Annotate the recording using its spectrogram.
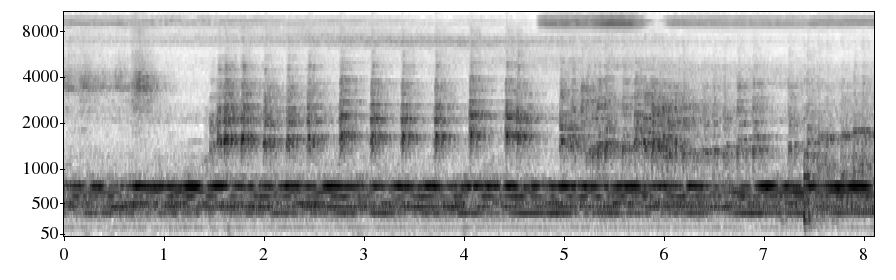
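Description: Live experimental electronic music: a steady drone of several held tones, joined about a second and a half in by a higher, noisy pulsing at about three beats a second that breaks up into a rougher texture near the middle.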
